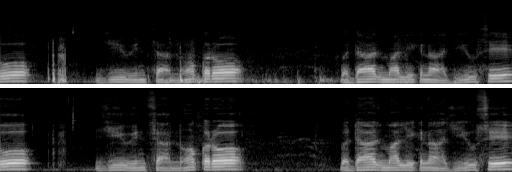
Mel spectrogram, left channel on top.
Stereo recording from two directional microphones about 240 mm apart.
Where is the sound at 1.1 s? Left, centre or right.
Right.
